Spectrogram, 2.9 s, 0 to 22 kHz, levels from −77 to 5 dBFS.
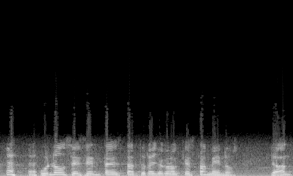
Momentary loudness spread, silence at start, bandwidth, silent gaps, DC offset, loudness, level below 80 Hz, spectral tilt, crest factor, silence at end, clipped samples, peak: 3 LU; 0 s; 7.6 kHz; none; under 0.1%; -10 LUFS; -44 dBFS; -8 dB/octave; 10 dB; 0 s; 0.2%; 0 dBFS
